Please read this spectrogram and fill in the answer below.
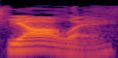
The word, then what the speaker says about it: Yahweh: The English letters are YHWH, sometimes pronounced Yahweh, and the meaning is I am.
